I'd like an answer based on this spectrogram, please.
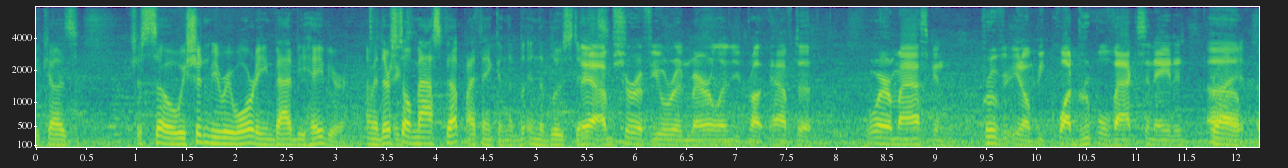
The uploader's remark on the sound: This episode was recorded at CPAC Texas.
